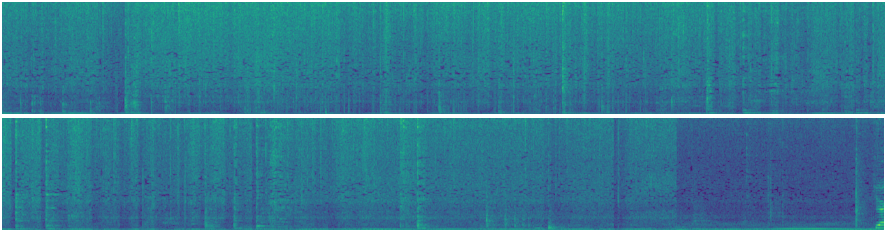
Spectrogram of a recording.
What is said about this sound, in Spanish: Voy a agregar cebolla picada y la voy a freír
